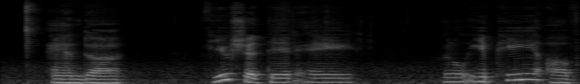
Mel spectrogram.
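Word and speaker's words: Fuxa: I believe it's pronounced Fuchsia. It's spelled F-U-X-A, and it's pronounced, I believe, Fuchsia.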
